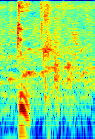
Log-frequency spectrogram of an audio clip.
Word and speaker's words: Duc: He spells it D-U-C, but it's pronounced Duke.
